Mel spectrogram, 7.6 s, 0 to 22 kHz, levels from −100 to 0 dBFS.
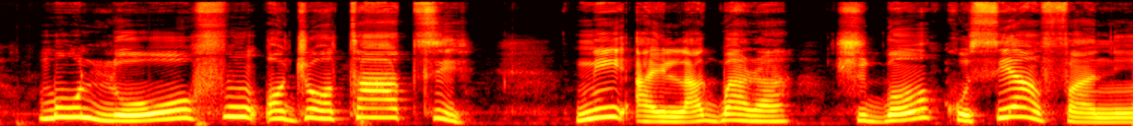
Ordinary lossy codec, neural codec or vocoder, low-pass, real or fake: none; none; none; real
